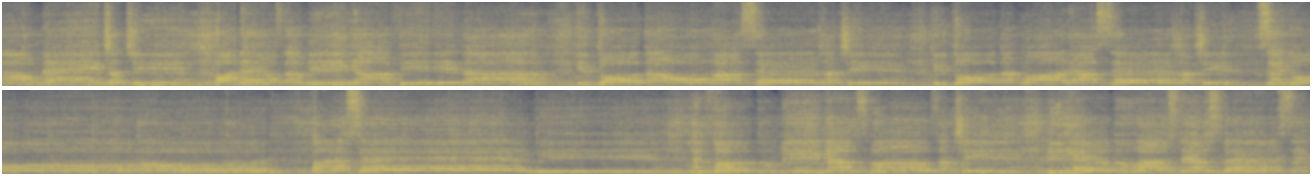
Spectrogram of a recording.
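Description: A women's vocal group singing a Portuguese-language gospel worship song together in harmony, with several long held notes.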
